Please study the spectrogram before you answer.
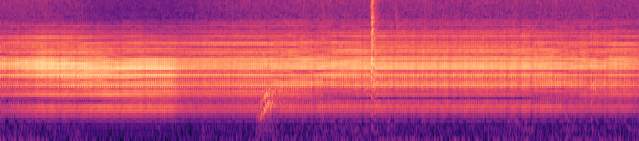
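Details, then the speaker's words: Wonderbar tube car radio with non-working vibrator, tubes powered from a shop high-voltage supply, antenna connected: loud steady buzzing tone with many overtones and a brief sweep while tuning; noisy output, cause not identified, radio otherwise works. "What's all that noise?"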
